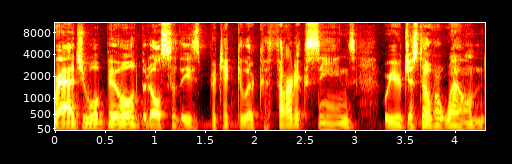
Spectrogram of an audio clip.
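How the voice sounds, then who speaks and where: In a New York accent, a man with a fairly low voice speaks at a fairly quick pace with flat, monotone intonation on a very clean recording with a silent background. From New York City. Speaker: magazine editor. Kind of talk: casual chat.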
